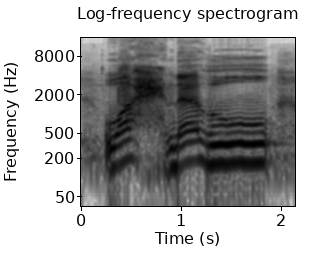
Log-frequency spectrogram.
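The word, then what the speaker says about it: وحده: আশহাদু আল্লা ইলাহা ইল্লাল্লাহু, ইল্লাল্লাহু, ইল্লাল্লাহু ওয়াহদাহু, ওয়াও হা জবর ওয়াহ, ছোট হা, হাই হুত্তি, সুন্দরভাবে উচ্চারণটা হবে।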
